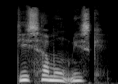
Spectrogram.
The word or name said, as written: disharmonisk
